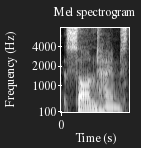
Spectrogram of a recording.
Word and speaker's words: Sondheim: You know, so obviously we had like Steven Soderheim and is it Soderheim? I can't pronounce it. Is it Steven Soderheim? – Sondheim.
